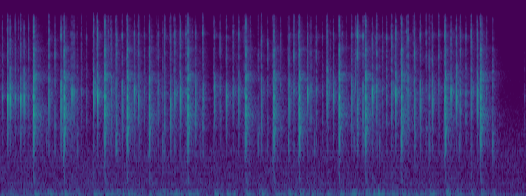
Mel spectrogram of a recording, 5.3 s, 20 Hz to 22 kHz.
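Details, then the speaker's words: Syrin TKL mechanical keyboard, leaf-spring FR4 gasket-style mount: soft, muted clacks at a quick typing pace, evenly cushioned, no rattle or ping; very soft, well-damped sound. "I really like the sound profile of this."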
